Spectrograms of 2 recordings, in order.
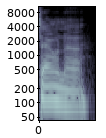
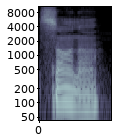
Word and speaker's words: sauna: It's pronounced sauna, not sauna.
